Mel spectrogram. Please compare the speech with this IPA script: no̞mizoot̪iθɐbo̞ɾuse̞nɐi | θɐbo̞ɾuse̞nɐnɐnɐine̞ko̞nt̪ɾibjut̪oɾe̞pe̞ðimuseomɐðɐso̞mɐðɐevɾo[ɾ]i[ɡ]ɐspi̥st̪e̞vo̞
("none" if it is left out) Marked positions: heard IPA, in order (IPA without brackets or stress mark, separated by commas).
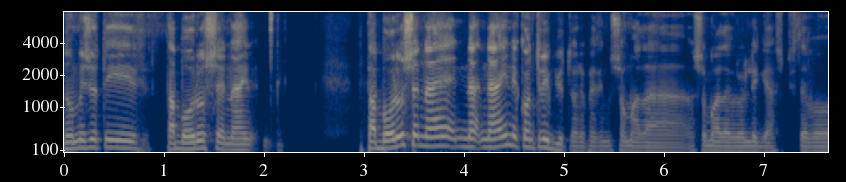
l, ɡ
